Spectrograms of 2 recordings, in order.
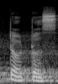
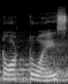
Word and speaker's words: tortoise: अब उनमें एक है टर्टस. अब इसको टॉर्टॉइस नहीं बोलना, that pronunciation is wrong. Pronunciation है टर्टस, ठीक है, यानी कि एक कछुआ है और एक रैबिट्स की जोड़ी है.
